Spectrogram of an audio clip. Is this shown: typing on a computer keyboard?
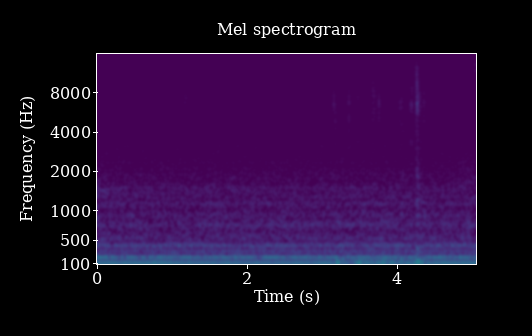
yes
